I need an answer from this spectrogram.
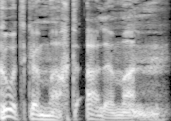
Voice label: victory, de; Cookie Run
